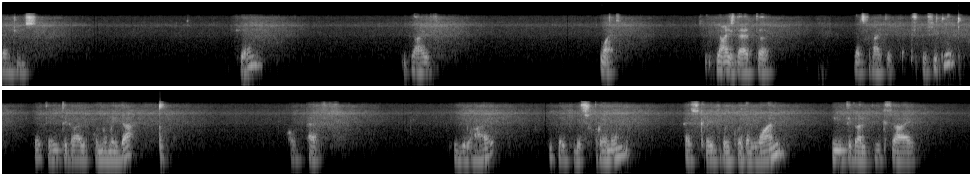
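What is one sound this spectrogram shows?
A man speaks calmly in short, halting phrases through an online call.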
